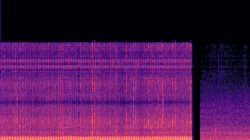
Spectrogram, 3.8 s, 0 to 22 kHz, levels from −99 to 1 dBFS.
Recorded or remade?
remade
